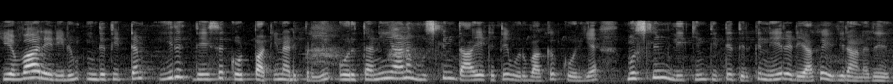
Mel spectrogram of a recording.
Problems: constant background noise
